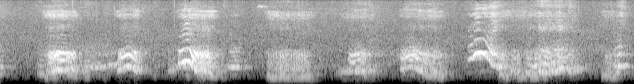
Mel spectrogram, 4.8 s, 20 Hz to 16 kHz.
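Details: A litter of German Shorthaired Pointer puppies aged 14 days, Katelands gundogs, 24 August 2016, giving rhythmic whimpering squeals about twice a second, each a short rising-and-falling whine.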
